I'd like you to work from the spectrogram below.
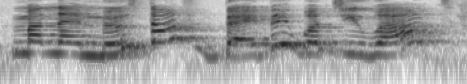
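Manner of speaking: high, swooping put-on character voice; Mustafa Al-Zakari. Girl replying to the caller in character, put-on voice. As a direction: insist on the made-up identity, comically. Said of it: "And I was like".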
